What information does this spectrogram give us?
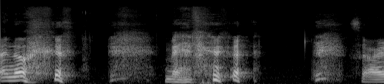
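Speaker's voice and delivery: words spoken through laughter. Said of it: "I'm only laughing because".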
